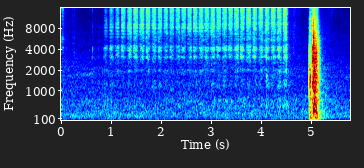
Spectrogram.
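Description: A small Fischkopp 1/32 Merlin camshaft part being rubbed back and forth on a sanding stick, at about six quick, hissy strokes a second, to take a little more off its front end so it sits further forward. One short, louder noise comes near the end.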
